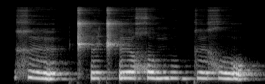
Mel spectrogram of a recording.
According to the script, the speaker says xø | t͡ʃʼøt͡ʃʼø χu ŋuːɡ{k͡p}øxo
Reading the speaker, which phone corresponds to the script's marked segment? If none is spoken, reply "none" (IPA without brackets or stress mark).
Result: k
